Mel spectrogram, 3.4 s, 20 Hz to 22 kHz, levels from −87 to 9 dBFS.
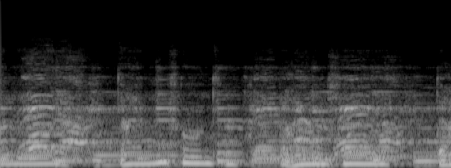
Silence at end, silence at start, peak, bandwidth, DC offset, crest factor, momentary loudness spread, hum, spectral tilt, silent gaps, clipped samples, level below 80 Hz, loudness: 0 s; 0 s; -8 dBFS; 4.6 kHz; under 0.1%; 14 dB; 5 LU; none; -10 dB/octave; none; under 0.1%; -60 dBFS; -24 LUFS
